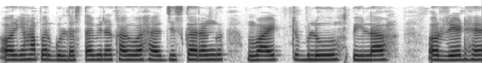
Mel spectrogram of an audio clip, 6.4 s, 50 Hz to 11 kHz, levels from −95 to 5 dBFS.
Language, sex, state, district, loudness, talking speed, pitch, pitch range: Hindi, female, Jharkhand, Palamu, -14 LUFS, 150 wpm, 235 Hz, 230-245 Hz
